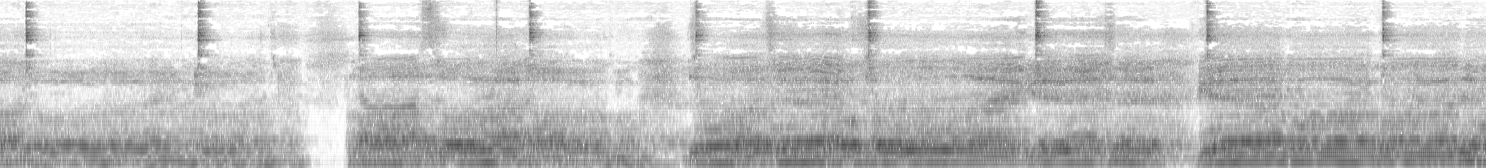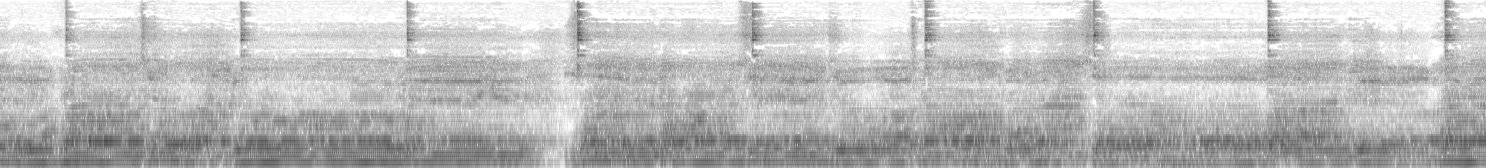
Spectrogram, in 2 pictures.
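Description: A group of women chanting Buddhist prayers in unison, a steady, sustained recitation broken by short breath pauses about three seconds in and again about twenty seconds in.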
